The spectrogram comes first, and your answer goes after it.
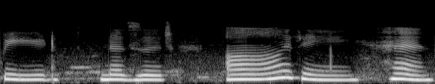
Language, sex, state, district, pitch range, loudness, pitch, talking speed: Hindi, male, Punjab, Fazilka, 210-250 Hz, -10 LUFS, 220 Hz, 70 wpm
